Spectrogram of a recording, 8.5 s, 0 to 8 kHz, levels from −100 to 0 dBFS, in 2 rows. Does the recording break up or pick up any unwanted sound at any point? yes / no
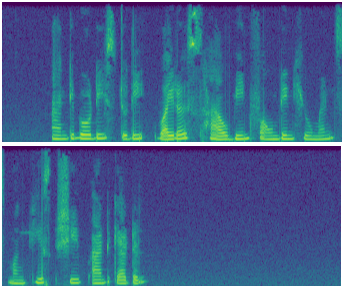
no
